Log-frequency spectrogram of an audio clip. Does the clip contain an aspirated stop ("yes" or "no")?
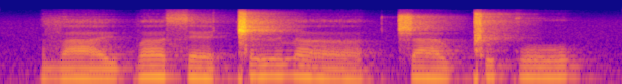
no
